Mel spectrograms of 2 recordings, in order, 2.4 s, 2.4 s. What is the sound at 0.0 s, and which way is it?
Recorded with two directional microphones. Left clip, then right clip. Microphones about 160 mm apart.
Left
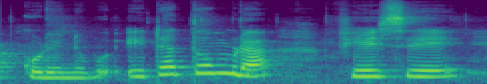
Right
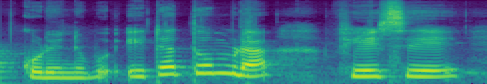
A woman's voice, 40° right (ahead or behind).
